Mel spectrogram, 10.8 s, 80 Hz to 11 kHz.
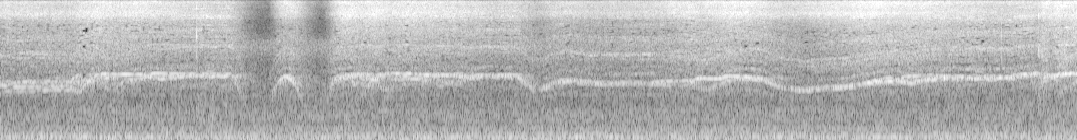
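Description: JJRC H36 micro quadcopter's four tiny coreless motors and propellers whining in flight. The pitch wavers with throttle and dips briefly as power is eased, twice in quick succession about two and a half to three seconds in, then again near the middle and later on.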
